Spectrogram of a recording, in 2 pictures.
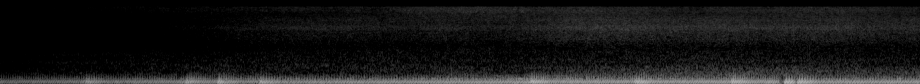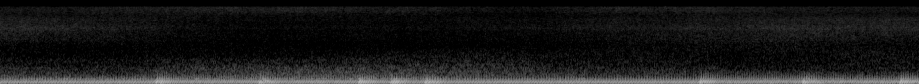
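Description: Dark dungeon synth music fading in: low, sustained synthesizer keyboard notes that shift every second or two, under a steady hissing noise layer that swells in a few seconds in.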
